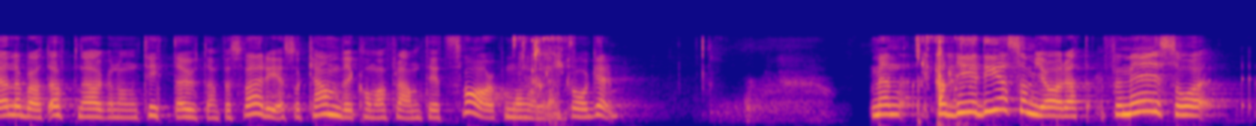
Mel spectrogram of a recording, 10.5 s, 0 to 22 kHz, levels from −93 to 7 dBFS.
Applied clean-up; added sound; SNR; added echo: neural mask model Resemble Enhance denoiser.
